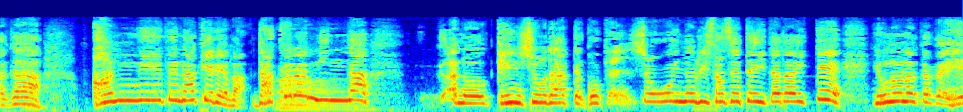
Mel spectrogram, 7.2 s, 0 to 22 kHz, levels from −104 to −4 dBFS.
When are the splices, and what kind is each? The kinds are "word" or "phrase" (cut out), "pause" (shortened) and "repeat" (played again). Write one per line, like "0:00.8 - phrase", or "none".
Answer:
none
